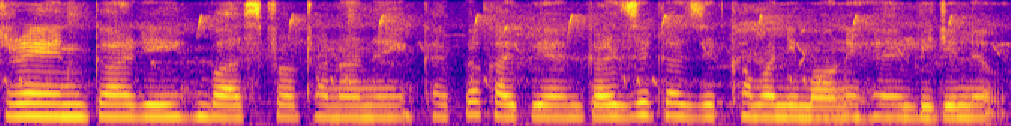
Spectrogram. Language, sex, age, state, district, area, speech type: Bodo, female, 18-30, Assam, Kokrajhar, rural, spontaneous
